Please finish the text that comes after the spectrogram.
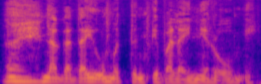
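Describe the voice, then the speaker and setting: A woman playing an older single auntie in a radio drama, with an Ilocano accent and a husky voice. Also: extremely low pitch, fairly even intonation, normal speed, a little mellow, no echo. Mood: wistful, curious. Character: older aunt, lonely single woman seeking old flame.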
